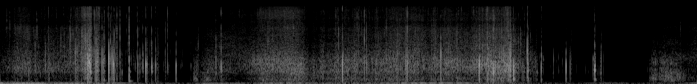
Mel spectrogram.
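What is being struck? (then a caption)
Plastic cling film stretched over a microphone. A long-handled makeup brush is swept and rubbed over the top and sides of wrinkled clear plastic cling film covering a microphone head with a hollow metal grille underneath. The result is close, crinkly crunching and crackling rustles that swell and fade in soft waves. A few sharper ticks stand out before brief quiet gaps.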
